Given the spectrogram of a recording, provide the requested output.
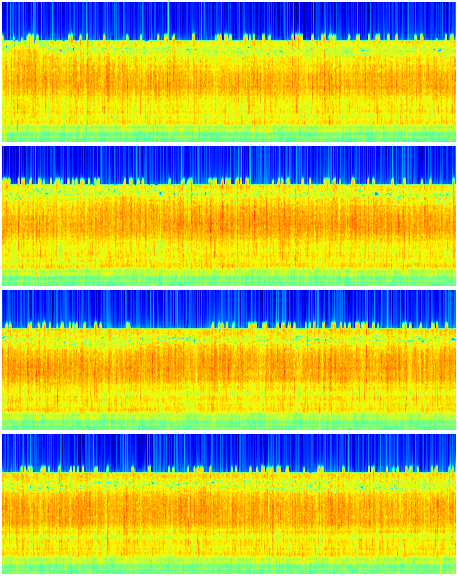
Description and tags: Water pouring from a source in the woods, and ends up in a pipe over a bridge.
